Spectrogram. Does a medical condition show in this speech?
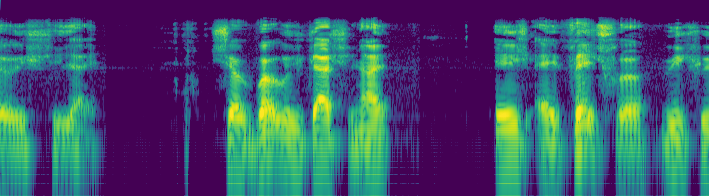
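Yes: mouth cancer.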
